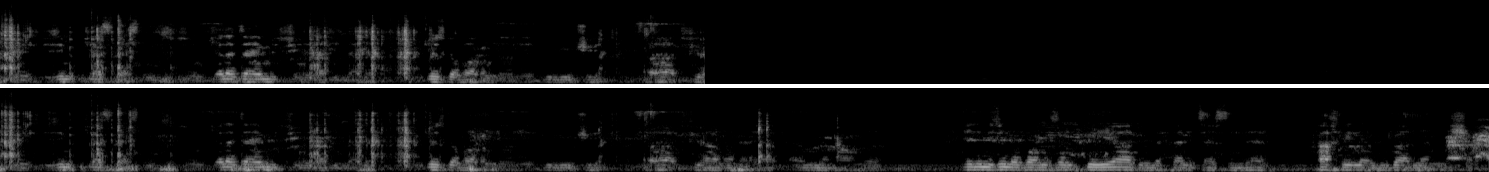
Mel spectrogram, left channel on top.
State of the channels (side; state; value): left; drops out; at 7.1 s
